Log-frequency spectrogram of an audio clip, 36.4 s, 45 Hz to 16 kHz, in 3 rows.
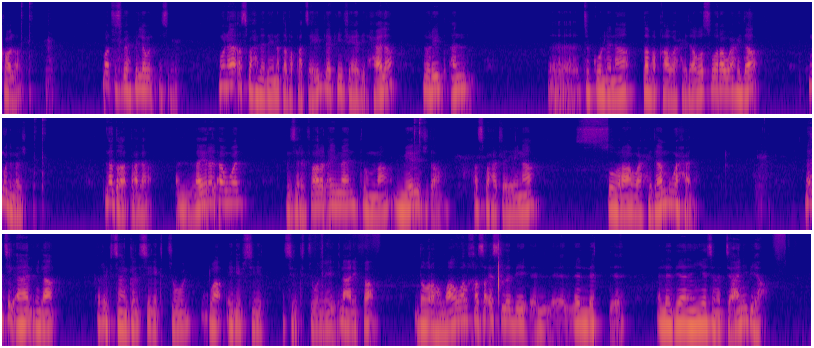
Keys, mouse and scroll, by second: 12.1 right click, 17.9 click.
